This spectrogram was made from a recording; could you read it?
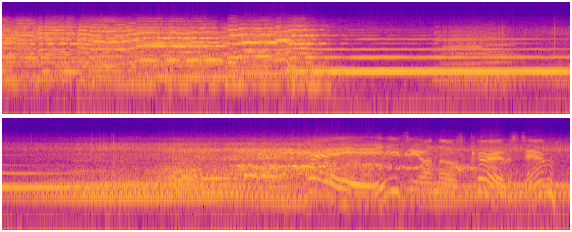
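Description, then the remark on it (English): A car engine hums steadily, then its new low-pressure tires squeal in wavering, rising and falling whines as the car takes a turn, loud throughout. “It's these new low-pressure tires”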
